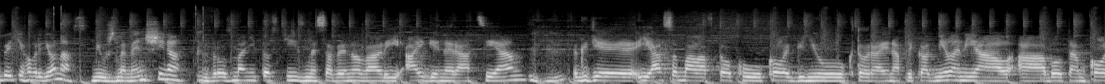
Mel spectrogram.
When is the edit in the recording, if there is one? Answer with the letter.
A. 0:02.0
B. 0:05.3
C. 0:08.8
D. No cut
A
